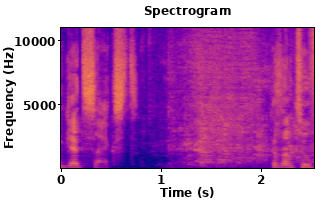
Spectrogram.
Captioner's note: laughter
